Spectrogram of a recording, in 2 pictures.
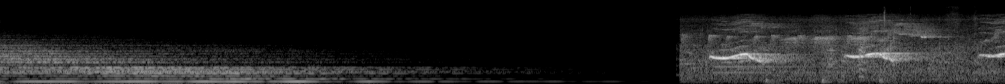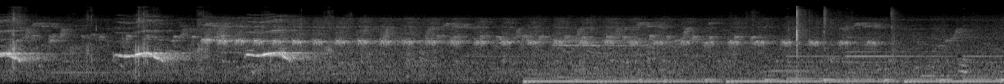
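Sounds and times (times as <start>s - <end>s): steady high trill: 0.0s - 5.3s
bird rising call: 7.0s - 13.5s.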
